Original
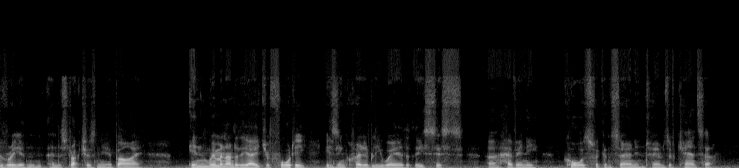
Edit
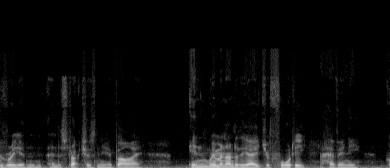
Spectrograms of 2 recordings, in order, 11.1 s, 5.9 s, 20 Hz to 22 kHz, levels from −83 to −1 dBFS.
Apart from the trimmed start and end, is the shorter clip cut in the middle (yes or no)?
yes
